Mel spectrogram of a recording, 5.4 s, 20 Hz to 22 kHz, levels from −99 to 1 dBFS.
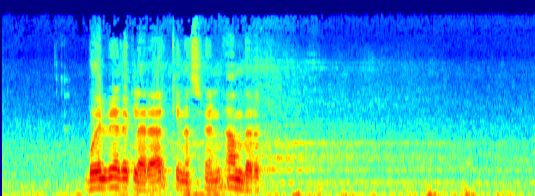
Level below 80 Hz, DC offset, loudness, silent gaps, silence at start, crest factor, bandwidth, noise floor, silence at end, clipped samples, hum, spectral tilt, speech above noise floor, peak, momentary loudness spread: -34 dBFS; under 0.1%; -13 LUFS; none; 0.05 s; 16 dB; 16 kHz; -39 dBFS; 0.25 s; under 0.1%; none; -6 dB/octave; 26 dB; 0 dBFS; 25 LU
